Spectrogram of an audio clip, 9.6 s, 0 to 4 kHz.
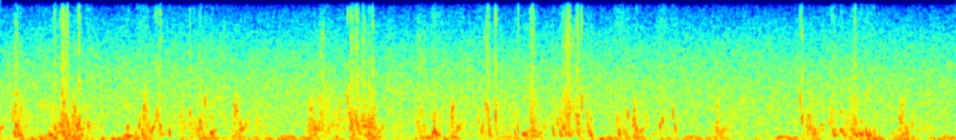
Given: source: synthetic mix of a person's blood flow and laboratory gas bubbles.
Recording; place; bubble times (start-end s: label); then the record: Doppler ultrasound of blood flow; precordium
0.09-0.24 s: bubbles
0.37-0.95 s: bubbles
1.21-1.48 s: bubbles
1.53-1.75 s: bubbles
1.88-2.19 s: bubbles
3.11-3.79 s: bubbles
4.12-4.43 s: bubbles
4.75-5.39 s: bubbles
5.50-5.96 s: bubbles
6.13-6.31 s: bubbles
6.34-6.39 s: bubbles
6.56-6.67 s: bubbles
6.69-6.80 s: bubbles
7.97-8.79 s: bubbles
From the record:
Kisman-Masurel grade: 333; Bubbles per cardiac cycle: rolling drumbeat, 9 or more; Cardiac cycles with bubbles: 50 to 99%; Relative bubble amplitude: loud (0.450 to 0.775); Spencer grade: 3 (all of the cardiac periods contain showers or single bubble signals, but not dominating or overriding the cardiac motion signals); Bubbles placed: anywhere in the cardiac cycle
